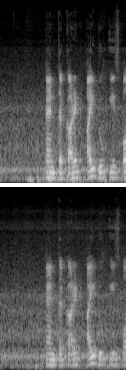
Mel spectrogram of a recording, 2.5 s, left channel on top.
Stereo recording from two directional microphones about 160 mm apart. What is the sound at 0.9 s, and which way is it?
Speech, 65° left (ahead or behind).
